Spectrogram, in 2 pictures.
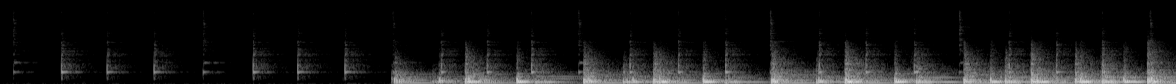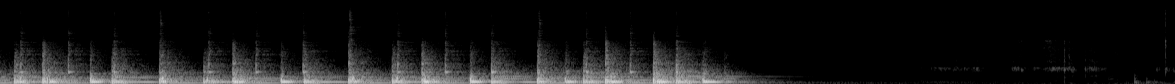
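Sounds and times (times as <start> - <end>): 
surdo drums playing a marcha: 4.0 - 19.1.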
